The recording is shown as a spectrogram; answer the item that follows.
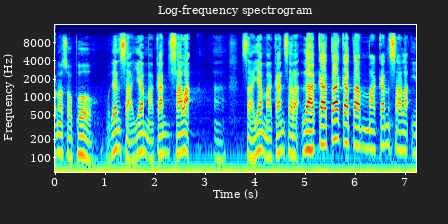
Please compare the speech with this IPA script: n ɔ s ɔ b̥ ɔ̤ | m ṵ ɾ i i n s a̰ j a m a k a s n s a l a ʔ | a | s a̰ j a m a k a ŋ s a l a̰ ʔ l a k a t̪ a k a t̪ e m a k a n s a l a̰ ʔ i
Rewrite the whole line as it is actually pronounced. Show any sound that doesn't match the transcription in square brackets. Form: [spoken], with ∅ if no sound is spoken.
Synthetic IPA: n ɔ s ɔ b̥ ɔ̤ | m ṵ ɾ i [a] n s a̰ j a m a k a [∅] n s a l a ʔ | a | s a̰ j a m a k a [n] s a l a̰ ʔ l a k a t̪ a k a t̪ [a] m a k a n s a l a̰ ʔ i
